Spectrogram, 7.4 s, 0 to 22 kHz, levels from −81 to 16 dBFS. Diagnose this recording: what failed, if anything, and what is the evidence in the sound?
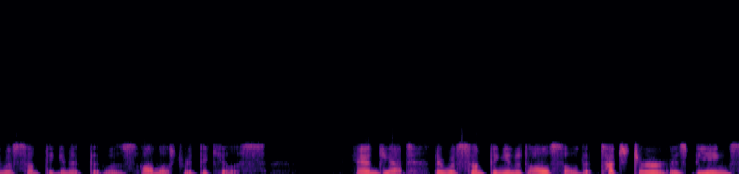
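Codec stage: the whole recording carries plainly audible G.729 coding. The speech has a rough, synthetic edge and nothing above 4 kHz, which points to its 8 kbit/s mode.

Network stage: there's VoIP packet loss concealed by the speech codec at 1.66–1.72 s (about 30 ms lost) and 3.95–4.05 s (60 ms). The decoder stretches its last frame into a buzzy tone or coloured noise that fades, fitting one then two lost packets.

Call processing: the automatic gain is rising from 4.69 to 7.35 s, swelling speech and background together by about 5 dB as the level controller slowly pushes gain up.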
